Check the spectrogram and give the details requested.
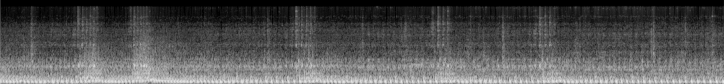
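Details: Suzuki Shogun R 110 single-cylinder after repair of a shorted gear indicator light wire that killed the engine in first gear: steady even putter with clean throttle blips, no stalling or misses; engine healthy.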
